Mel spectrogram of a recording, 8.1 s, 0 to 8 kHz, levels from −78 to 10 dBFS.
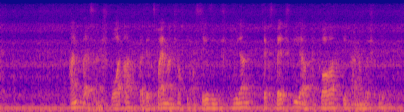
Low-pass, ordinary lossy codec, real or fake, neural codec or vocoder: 7.2 kHz; none; fake; codec, 16 kHz in and 24 kHz out, 1 kbps, XY-Tokenizer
